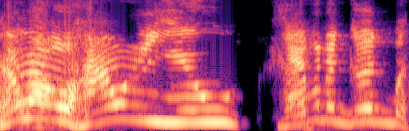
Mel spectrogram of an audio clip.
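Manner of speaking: high chatty comedian voice. Retelling meeting someone at an airport: Louie Anderson impression. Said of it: "a very distinct voice".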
